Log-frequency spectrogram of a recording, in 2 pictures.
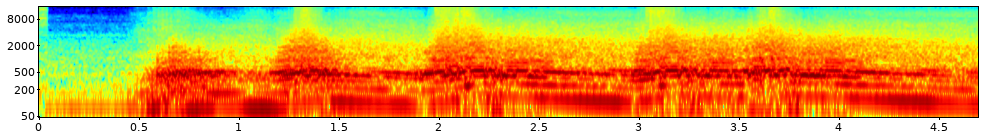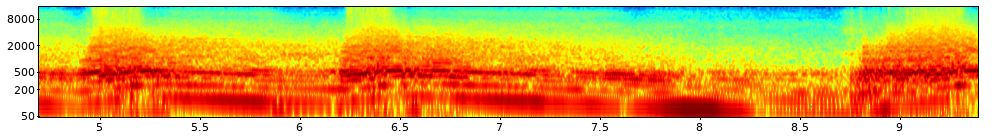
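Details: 1994 Miata NA with 2000 NB engine on Megasquirt, EDIS-4, OBX cam sprockets, 4-2-1 header, Yonaka exhaust, first start; repeated clean blips from idle with crisp throttle response and raspy Yonaka exhaust note: normal revving.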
